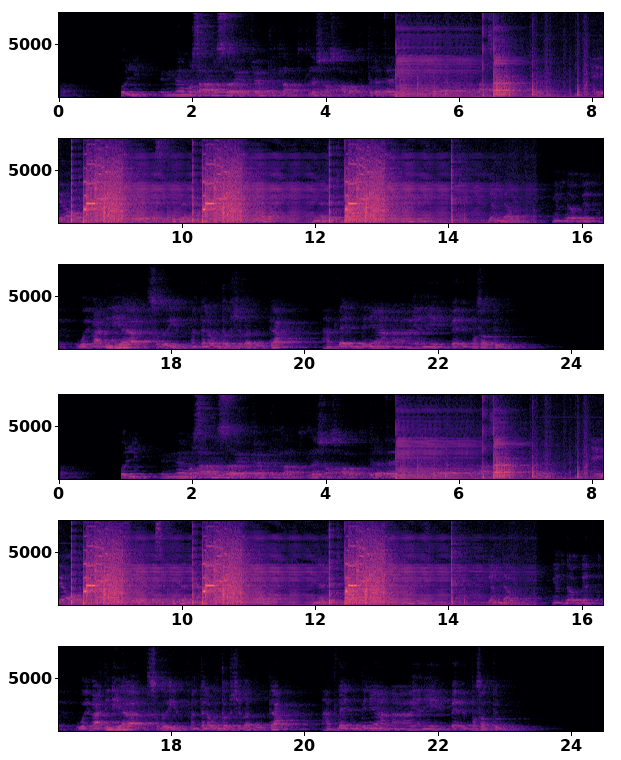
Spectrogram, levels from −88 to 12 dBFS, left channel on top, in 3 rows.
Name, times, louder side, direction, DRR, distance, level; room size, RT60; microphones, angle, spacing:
voice 1, 1.5-7.4 15.7-15.8, equal, 60° left, -4 dB, 5.1 m, -43 dB
sound 1, 5.0-7.4 7.7-8.0 8.3-14.3 15.1-15.2, equal, ahead, 0.5 m, -27 dB
voice 2, 7.9-11.4 11.9-13.7 14.4-15.1 15.5-16.1 16.6-19.7 20.3-23.1, equal, 45° right, -1 dB, 3.2 m, -41 dB
21.0 x 9.5 x 5.7 m, 1.5 s
head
